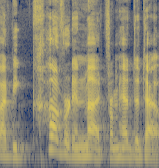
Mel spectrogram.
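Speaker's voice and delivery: ordinary delivery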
